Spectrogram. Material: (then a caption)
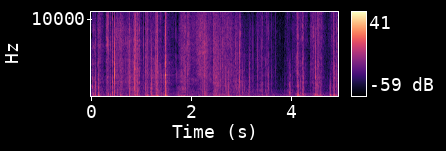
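Paper. Dried, water-wrinkled magazine pages are held up, bent and crinkled, and handled with long nails. The result is a dense, bright crinkling and crackling, with quick sharp snaps scattered through the rustle and almost no low end.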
